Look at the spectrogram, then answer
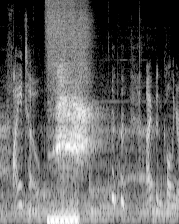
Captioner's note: zapping, screaming; laughs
